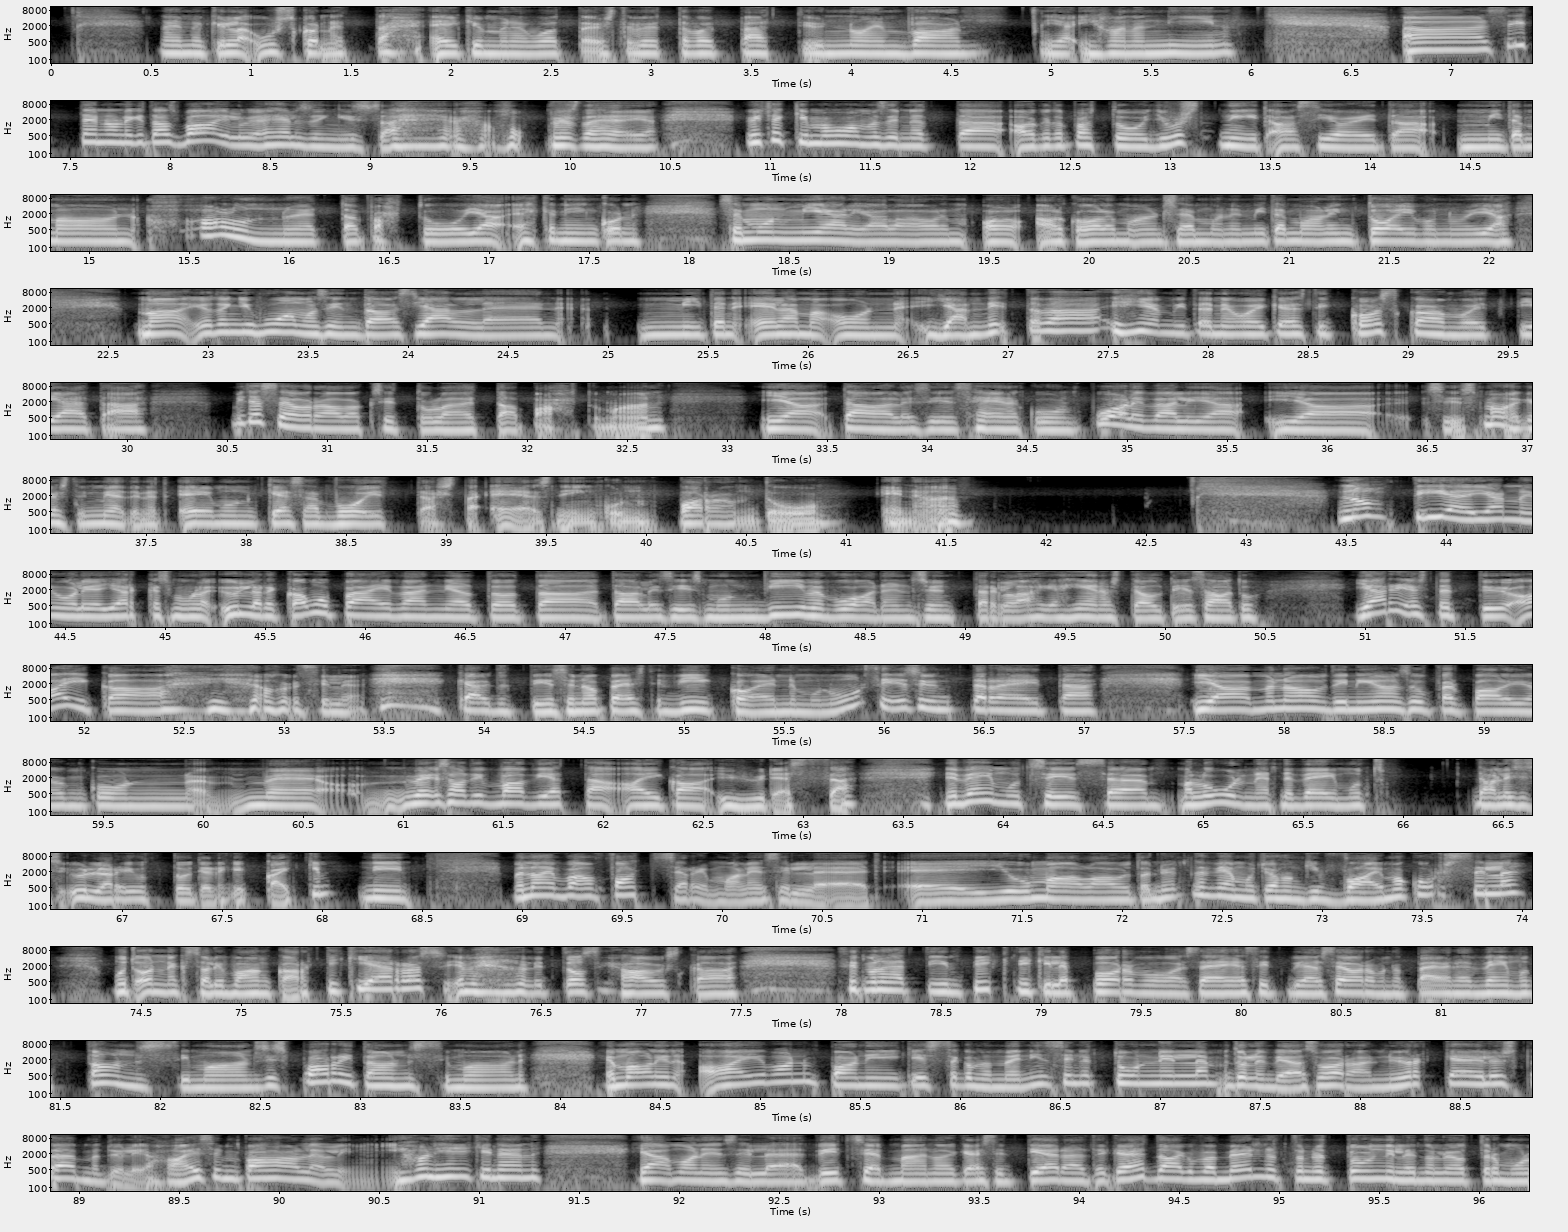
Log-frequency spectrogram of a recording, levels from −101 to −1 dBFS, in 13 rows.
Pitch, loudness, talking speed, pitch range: 185 Hz, -21 LUFS, 150 wpm, 175-215 Hz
